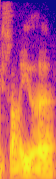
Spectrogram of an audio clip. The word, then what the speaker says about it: Scyther: Like Scyther is actually Scyther because it's a scythe.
